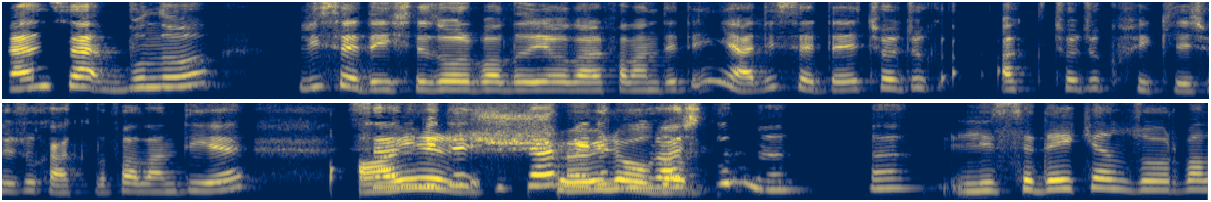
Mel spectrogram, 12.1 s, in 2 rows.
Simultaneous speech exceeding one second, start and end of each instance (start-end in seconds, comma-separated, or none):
7.8-9.6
